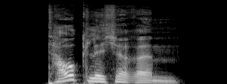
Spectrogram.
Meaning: strong dative masculine/neuter singular comparative degree of tauglich
- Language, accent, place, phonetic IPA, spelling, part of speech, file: German, Germany, Berlin, [ˈtaʊ̯klɪçəʁəm], tauglicherem, adjective, De-tauglicherem.ogg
